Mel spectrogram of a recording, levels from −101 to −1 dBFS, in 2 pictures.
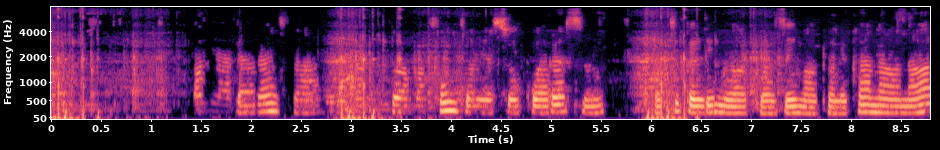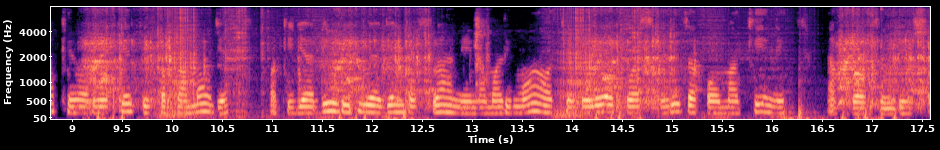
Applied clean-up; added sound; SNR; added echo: none; Tools + Engine; 8 dB; none.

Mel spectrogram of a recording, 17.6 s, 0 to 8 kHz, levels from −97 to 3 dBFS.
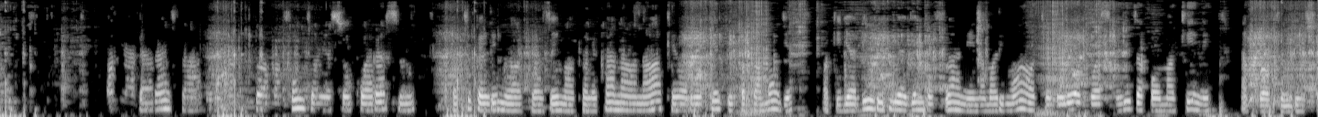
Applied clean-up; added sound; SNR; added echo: classical method Wiener filter.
